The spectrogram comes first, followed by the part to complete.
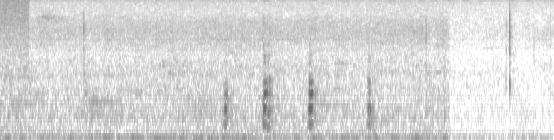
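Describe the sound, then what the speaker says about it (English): A few soft clucks from a pet rooster in Puerto Rico, close by but faint, over a steady low background hum. "I also have a pet rooster"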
